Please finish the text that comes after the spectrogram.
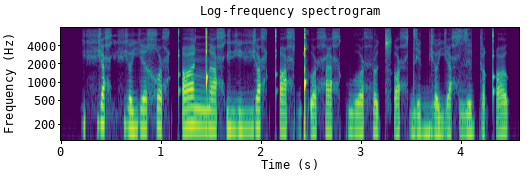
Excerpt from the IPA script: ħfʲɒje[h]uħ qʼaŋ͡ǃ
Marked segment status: incorrect: χ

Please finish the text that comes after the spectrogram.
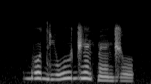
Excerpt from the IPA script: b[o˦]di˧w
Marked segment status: correct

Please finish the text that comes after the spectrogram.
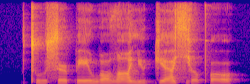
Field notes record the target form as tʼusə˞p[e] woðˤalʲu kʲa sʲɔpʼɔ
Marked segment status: correct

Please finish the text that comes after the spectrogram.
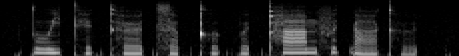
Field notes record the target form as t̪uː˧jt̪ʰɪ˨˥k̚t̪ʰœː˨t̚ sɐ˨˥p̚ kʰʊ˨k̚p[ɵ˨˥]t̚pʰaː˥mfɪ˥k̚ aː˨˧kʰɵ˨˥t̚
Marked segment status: correct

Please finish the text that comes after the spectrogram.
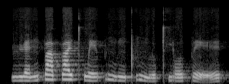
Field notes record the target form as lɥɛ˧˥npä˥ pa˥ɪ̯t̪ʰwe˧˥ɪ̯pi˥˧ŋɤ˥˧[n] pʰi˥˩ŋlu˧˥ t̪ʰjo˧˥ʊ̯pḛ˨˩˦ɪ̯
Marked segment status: incorrect: ŋ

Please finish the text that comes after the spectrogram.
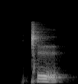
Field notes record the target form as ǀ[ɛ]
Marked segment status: incorrect: ʏ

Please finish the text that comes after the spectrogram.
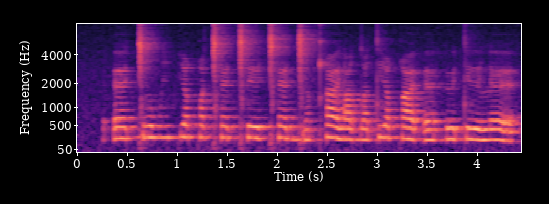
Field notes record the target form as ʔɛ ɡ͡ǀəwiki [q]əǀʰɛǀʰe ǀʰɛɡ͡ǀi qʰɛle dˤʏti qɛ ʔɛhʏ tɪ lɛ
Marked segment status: correct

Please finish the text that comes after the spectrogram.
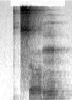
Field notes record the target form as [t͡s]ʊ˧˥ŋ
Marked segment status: correct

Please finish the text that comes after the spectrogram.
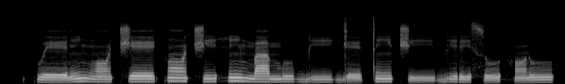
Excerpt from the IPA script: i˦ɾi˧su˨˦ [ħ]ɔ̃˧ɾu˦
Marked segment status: incorrect: h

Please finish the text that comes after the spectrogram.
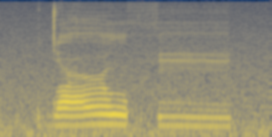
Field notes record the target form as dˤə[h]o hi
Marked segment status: incorrect: ʕ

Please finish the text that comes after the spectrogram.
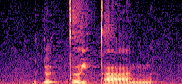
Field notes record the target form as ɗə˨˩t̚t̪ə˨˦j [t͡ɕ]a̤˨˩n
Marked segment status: incorrect: t̪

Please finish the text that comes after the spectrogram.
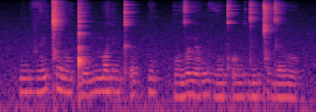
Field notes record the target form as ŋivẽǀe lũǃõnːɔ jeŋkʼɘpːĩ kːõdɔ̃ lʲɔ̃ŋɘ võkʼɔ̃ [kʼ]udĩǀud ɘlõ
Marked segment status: incorrect: ŋ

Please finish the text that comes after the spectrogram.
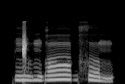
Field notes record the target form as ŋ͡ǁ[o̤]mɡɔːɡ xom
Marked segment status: correct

